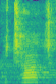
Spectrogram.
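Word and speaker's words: PechaKucha: this last semester the pachucha pachucha sometimes pronounced pachka in English is a Japanese word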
